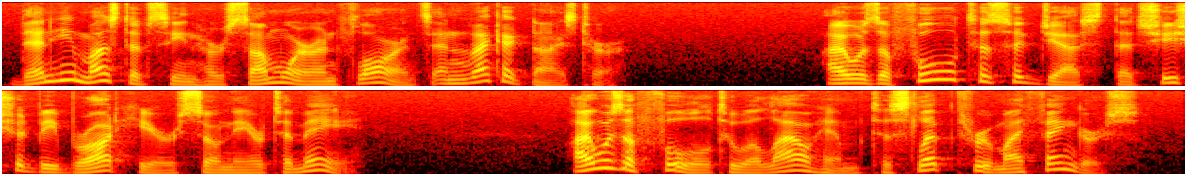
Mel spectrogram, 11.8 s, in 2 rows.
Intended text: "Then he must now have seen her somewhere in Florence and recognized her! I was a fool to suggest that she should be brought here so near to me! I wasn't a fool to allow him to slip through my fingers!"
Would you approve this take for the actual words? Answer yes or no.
no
